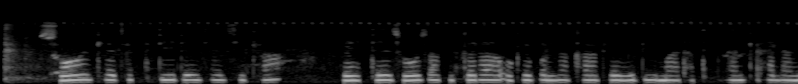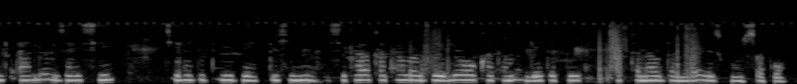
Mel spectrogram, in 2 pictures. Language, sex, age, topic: Gamo, male, 36-49, government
